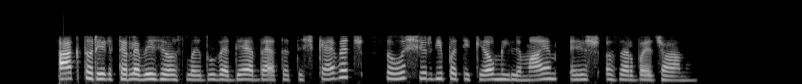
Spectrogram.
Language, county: Lithuanian, Marijampolė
